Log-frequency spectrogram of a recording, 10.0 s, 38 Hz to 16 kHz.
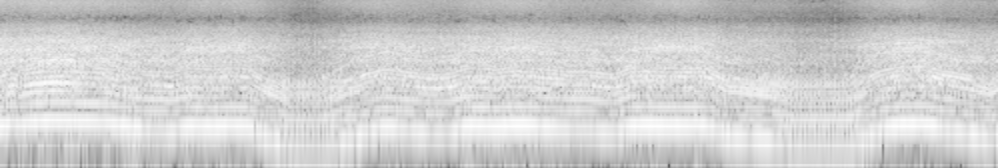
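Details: Stihl MS 391 chainsaw, about two years old, cutting hard walnut logs: high steady scream that bogs smoothly into each cut and recovers cleanly; healthy saw pulling well under load.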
